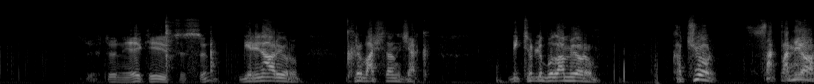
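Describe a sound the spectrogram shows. A middle-aged man speaks loudly and with animation, close by.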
